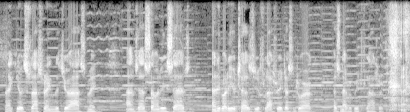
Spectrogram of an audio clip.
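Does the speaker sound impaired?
Yes: Parkinson's; grouped objects merge together.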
